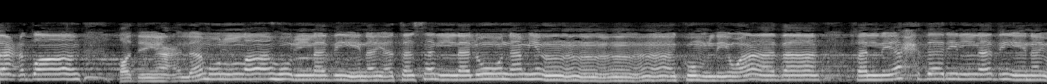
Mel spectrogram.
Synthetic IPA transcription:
ɑʕd̪ˤɑː | qɑd̪jaʕlamʊlːaːhʊʔalːaðiːnajat̪asalːaluːnamɪn | kʊmlɪwaːðaː | faljaħðɑɾɪlːaðiːna

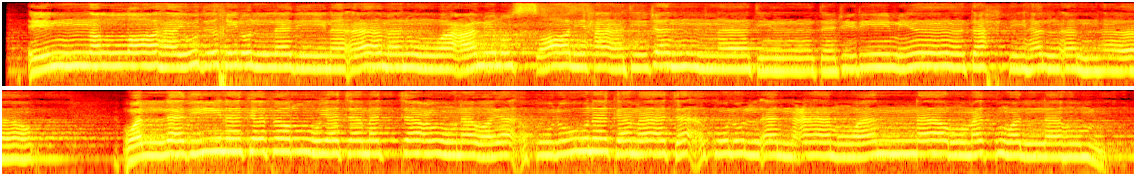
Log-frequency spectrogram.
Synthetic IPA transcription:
ʔɪnːalˤːɑːɦajʊd̪xɪlʊlːaðiːnaʔaːmanuːwaʕamɪlʊɑsˤːɑːlɪħaːt̪ɪd͡ʒanːaːt̪ɪnt̪ad͡ʒɪɾiːmɪnt̪aħt̪ɪɦalʔanɦɑːɾˤ | wʔalːaðiːnakafɑɾˤuːjat̪amat̪ːaʕuːnawajaʔkʊluːnakamaːt̪aʔkʊlʊlʔanʕaːmʊwannnːɑːɾˤʊmaθwanːaɦʊm

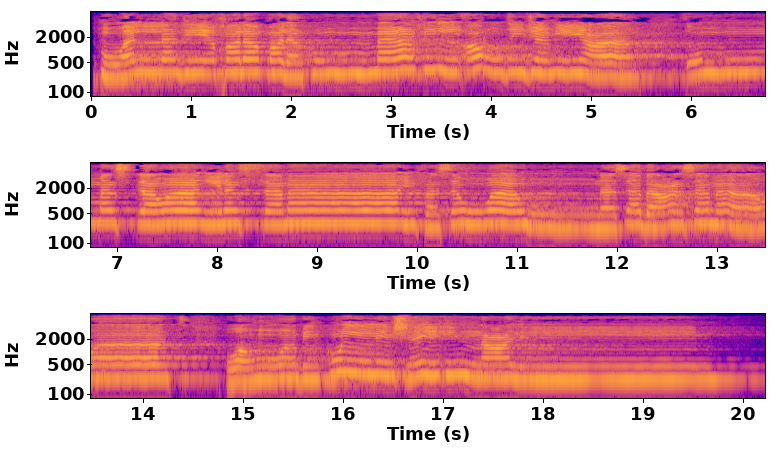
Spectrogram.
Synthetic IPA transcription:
hʊwalːaðiːxɑlɑqɑlakʊmːaːfilʔɑɾˤd̪ˤɨd͡ʒamiːʕaː | θʊmːast̪awaːʔɪlaːsːamaː | ʔɪfasawːaːhʊnasabʕasamaːwaːt̪ | wahʊwabɪkʊlːɪʃajʔɪnʕaliː | m

